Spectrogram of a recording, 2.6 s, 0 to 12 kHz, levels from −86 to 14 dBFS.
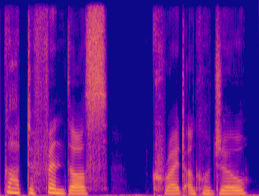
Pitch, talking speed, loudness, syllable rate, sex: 200 Hz, 140 wpm, -18 LUFS, 4.0 syllables/s, female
